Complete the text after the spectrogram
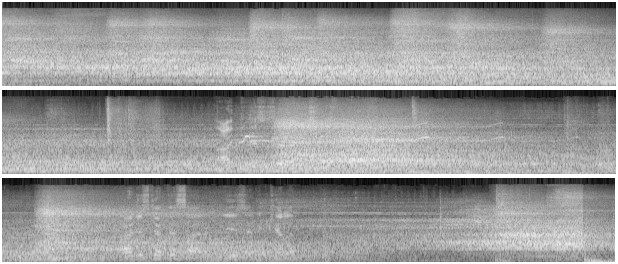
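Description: Magical blasts whoosh and crackle in a video game.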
